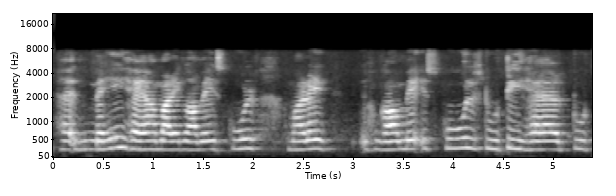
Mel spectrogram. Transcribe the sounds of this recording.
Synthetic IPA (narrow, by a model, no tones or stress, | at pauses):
ɦɛnɐɦĩɦɛɦɐmaːɾeɡaːʊmẽɪskuːl | hɐmaːɾe | ɡãːʊmẽʔɪskuːlʈuːʈiɦɛːʈuː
